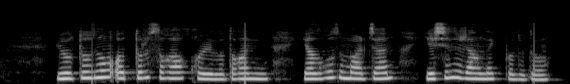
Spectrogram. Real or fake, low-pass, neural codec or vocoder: real; 7.2 kHz; none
